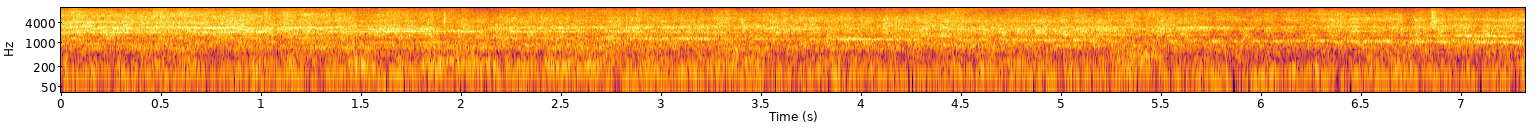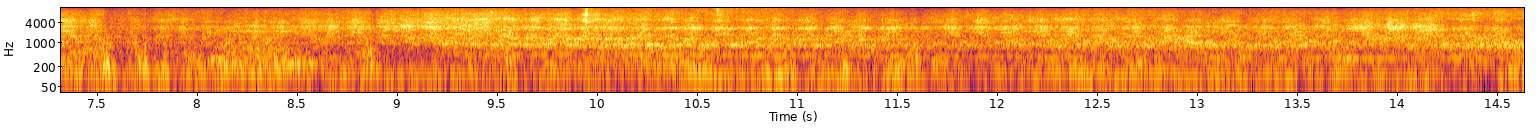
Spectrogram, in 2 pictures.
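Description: Wind buffeting and rushing over the microphone of a camera on an e-bike riding at speed, mixed with passing road traffic, and a few faint whines that slowly fall in pitch.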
